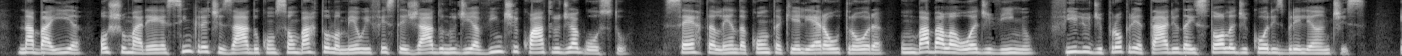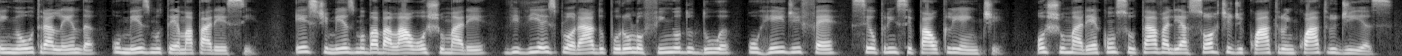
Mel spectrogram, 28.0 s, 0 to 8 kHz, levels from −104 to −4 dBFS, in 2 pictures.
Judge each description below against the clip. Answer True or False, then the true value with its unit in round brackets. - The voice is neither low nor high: False (205 Hz)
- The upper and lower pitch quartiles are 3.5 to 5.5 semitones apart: False (2.4 semitones)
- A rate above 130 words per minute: True (140 wpm)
